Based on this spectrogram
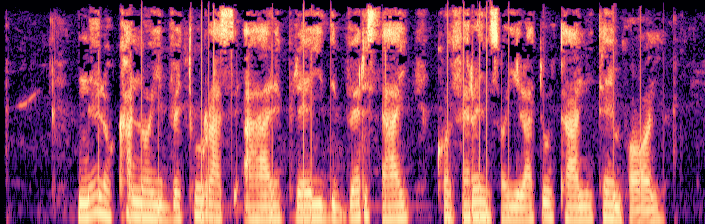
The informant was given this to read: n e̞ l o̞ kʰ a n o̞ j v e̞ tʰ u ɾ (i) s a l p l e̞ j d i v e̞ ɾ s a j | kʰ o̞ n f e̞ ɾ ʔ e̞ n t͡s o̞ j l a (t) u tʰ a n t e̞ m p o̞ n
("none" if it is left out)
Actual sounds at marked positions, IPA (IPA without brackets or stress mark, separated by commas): a, t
